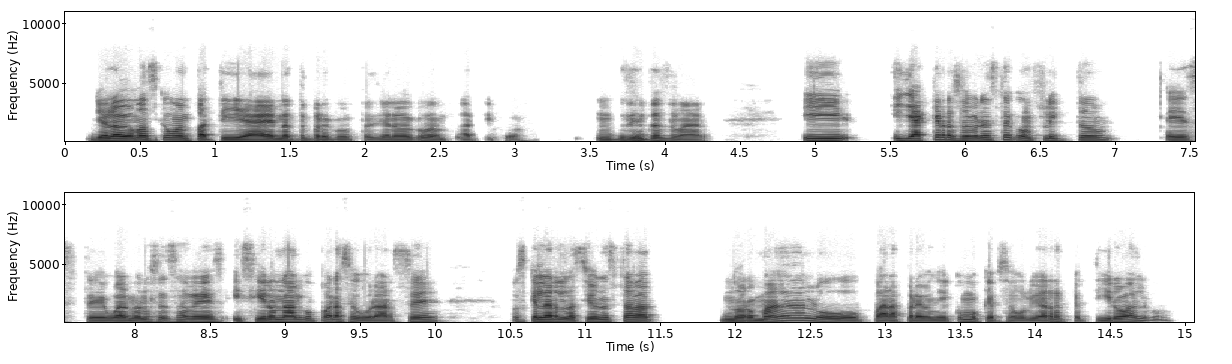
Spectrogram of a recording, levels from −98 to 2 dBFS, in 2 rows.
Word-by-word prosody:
Yo 130 Hz, +2 st, +3 dB
lo 155 Hz, -, +9 dB
veo 165 Hz, -, +9 dB
más 175 Hz, -1 st, +4 dB
como 180 Hz, 0 st, +1 dB
empatía, 125 Hz, -8 st, +4 dB
¿eh?, 130 Hz, -, +5 dB
no 130 Hz, 0 st, +1 dB
te 130 Hz, -, -9 dB
preocupes, 110 Hz, -5 st, -5 dB
yo 105 Hz, -, -4 dB
lo 115 Hz, -, -2 dB
veo 115 Hz, -, -2 dB
como -, -, -3 dB
empático, -, -, -11 dB, 0.4 s
no 120 Hz, -2 st, -6 dB
te 125 Hz, -, -6 dB
sientas 135 Hz, +2 st, -1 dB
mal. 105 Hz, -6 st, -6 dB, 0.6 s
Y 310 Hz, 0 st, +3 dB, 0.3 s
y 145 Hz, -, -1 dB
ya 155 Hz, +1 st, +6 dB
que 195 Hz, -, -1 dB
resuelven 170 Hz, -3 st, +1 dB
este 180 Hz, +2 st, -2 dB
conflicto, 160 Hz, +3 st, -3 dB, 0.3 s
este, 120 Hz, 0 st, -2 dB
o 120 Hz, -, +1 dB
al 120 Hz, -, +3 dB
menos 130 Hz, +2 st, -2 dB
esa 150 Hz, +4 st, -5 dB
vez, 140 Hz, 0 st, +1 dB
¿hicieron 135 Hz, +4 st, 0 dB
algo 155 Hz, +4 st, +2 dB
para 160 Hz, -, +2 dB
asegurarse, 130 Hz, +3 st, -2 dB, 0.4 s
pues 155 Hz, -2 st, -13 dB
que -, -, +3 dB
la 155 Hz, -1 st, +8 dB
relación 140 Hz, 0 st, 0 dB
estaba 160 Hz, +3 st, +1 dB, 0.4 s
normal 140 Hz, -, 0 dB
o 125 Hz, -4 st, 0 dB
para 115 Hz, -1 st, +2 dB
prevenir 110 Hz, 0 st, -1 dB
como 145 Hz, +1 st, -5 dB
que -, -, -2 dB
se 115 Hz, -, -13 dB
volviera 100 Hz, 0 st, -1 dB
a -, -, -2 dB
repetir 135 Hz, -2 st, -5 dB
o 140 Hz, -, +4 dB
algo? 220 Hz, +8 st, -7 dB
140 Hz, 210 wpm, -21 LUFS, 120-160 Hz, 0.6 s, lo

